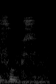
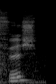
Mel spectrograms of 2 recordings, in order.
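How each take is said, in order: First: It is said the German way, like 'fox'. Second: It sounds like the start of 'fuchsia'. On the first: This is the original form of the name. "En allemand, c'est fuchs" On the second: This is how the family says it. "je dis fuchs, comme dans la couleur fuchsia"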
